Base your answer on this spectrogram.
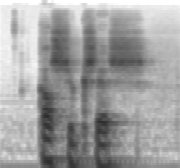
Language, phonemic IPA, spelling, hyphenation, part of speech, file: Dutch, /ˈkɑs.sykˌsɛs/, kassucces, kas‧suc‧ces, noun, Nl-kassucces.ogg
- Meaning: blockbuster, sales hit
